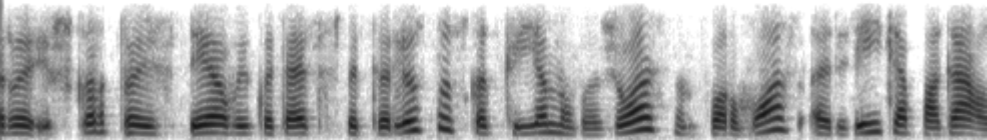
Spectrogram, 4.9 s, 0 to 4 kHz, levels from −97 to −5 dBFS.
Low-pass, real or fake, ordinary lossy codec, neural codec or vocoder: 3.6 kHz; fake; Opus, 24 kbps; codec, 16 kHz, 4 kbps, FunCodec, trained on LibriTTS, 50 frames a second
